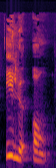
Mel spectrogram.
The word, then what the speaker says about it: ils ont: Aussi, on ne va pas prononcer de cette façon parce qu'on va faire la liaison, c'est-à-dire qu'on va relier la dernière lettre du pronom, c'est-à-dire ici le S, avec la première lettre, ici la nasale.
